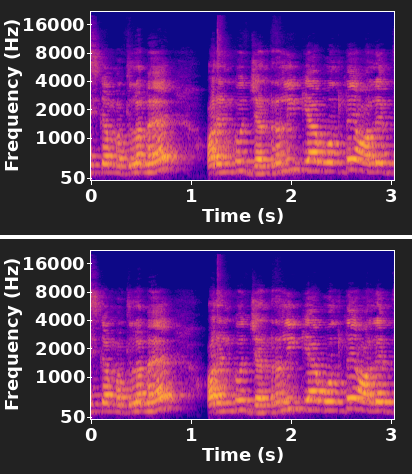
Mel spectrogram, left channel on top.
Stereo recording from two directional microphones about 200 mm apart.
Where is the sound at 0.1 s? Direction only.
30° left (ahead or behind).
